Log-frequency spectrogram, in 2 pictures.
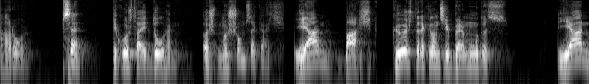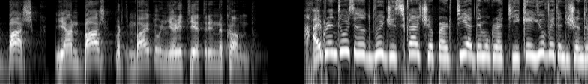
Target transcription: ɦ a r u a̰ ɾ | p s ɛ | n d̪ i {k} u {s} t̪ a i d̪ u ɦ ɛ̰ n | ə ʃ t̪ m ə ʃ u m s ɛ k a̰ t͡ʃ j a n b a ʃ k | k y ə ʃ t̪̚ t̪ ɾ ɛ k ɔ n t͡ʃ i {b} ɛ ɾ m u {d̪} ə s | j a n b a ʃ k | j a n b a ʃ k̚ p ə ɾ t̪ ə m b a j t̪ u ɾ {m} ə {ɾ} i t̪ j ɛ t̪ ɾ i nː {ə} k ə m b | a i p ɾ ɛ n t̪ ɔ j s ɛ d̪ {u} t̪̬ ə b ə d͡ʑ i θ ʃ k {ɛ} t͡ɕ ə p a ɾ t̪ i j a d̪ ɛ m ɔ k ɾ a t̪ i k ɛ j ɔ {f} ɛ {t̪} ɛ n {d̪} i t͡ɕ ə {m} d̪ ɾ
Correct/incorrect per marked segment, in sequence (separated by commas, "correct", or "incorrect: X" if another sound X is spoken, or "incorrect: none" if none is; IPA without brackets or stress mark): correct, incorrect: ʃ, correct, correct, incorrect: ɲ, correct, correct, incorrect: ɔ, incorrect: a, incorrect: v, correct, incorrect: t̪, incorrect: n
